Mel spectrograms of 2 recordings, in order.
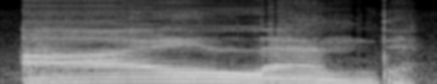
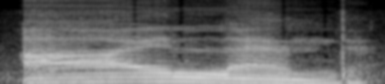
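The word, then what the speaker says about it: island: s used in english in this word the letter s is silent let's read this word together with a silent s i land i land i lend the next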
